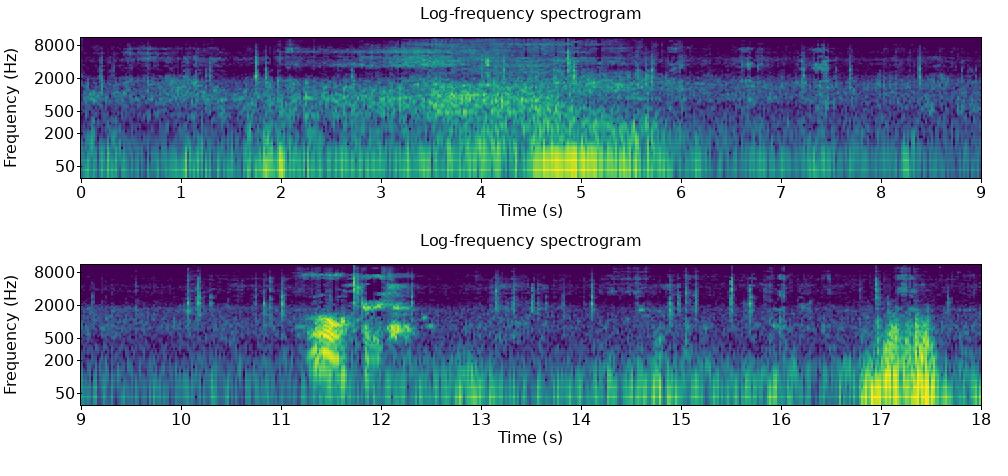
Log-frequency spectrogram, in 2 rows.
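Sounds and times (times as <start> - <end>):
vehicle passing by: 2.4 - 6.4
handling noise clicks: 4.0 - 18.0.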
